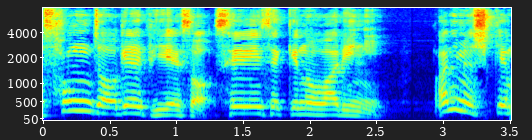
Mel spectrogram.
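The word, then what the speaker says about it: 割に: 발음은 와린이라는 건 뭐뭐뭐에 비해서입니다. 비율을 의미하기 때문에 그거에 비해서 와린이 뭐 성적에 비해서 세이새끼노 와리니, 아니면 쉽게 뭐 그것에 비해서 소노 와리니라든가, 와리니는 뭐뭐뭐에 비해서를 주로 쓰게 되고요.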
